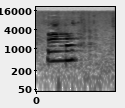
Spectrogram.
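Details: Female Siberian Husky puppy, seven months old, giving a single short bark: a clear, tonal, harmonic yelp that rises slightly and holds steady for under half a second, followed by quiet room background.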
